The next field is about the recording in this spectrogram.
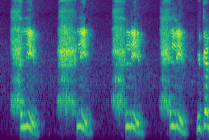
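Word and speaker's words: حليب: It's ha sound. We're doing nothing. It's just like your tongue is like flat, and in the middle is like really moving just slowly, and just like taking this, like that sound.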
